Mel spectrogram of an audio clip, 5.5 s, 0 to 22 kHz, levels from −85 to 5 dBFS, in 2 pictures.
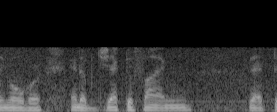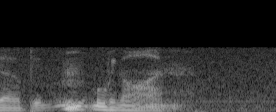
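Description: No technical faults can be heard in the speech. The room noise sits about 19 dB below the voice, and the call path leaves nothing above 4 kHz, which fits a G.711 A-law narrowband connection.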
